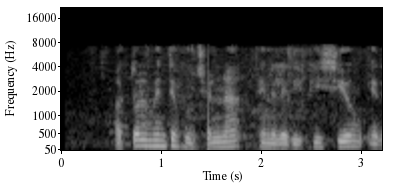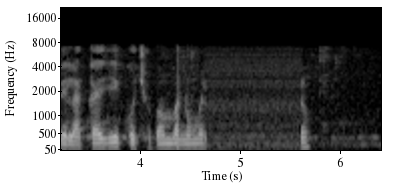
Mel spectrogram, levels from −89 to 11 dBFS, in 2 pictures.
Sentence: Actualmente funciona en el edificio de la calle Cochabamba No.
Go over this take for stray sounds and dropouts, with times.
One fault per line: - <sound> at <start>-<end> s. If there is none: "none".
none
